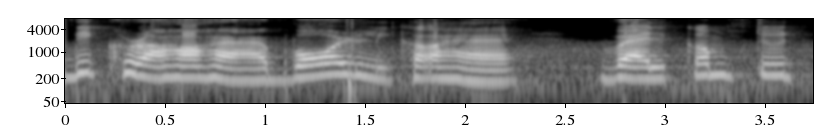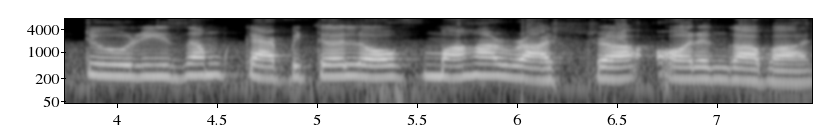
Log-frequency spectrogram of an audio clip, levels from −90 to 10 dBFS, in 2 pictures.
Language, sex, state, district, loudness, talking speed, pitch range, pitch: Hindi, male, Punjab, Pathankot, -13 LUFS, 110 wpm, 200-240 Hz, 220 Hz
